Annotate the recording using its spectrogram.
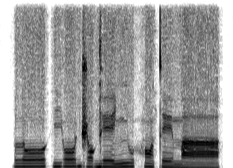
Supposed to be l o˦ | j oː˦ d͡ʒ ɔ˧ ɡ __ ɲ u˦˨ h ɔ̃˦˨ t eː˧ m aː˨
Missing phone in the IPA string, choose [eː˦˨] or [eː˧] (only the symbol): eː˧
